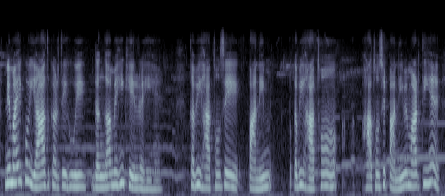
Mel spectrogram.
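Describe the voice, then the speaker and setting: A woman storyteller narrating a devotional tale in a gentle, expressive way. The recording sounds slightly dull, with faint music behind. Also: on the high side.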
